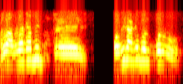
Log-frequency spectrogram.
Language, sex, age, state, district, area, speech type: Bengali, male, 60+, West Bengal, Dakshin Dinajpur, rural, conversation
